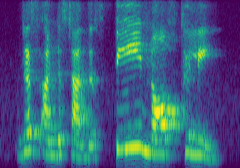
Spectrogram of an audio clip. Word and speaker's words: phenolphthalein: Phenolphthalein. You won't pronounce L.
